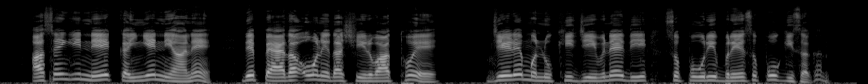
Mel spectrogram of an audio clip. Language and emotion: Dogri, neutral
